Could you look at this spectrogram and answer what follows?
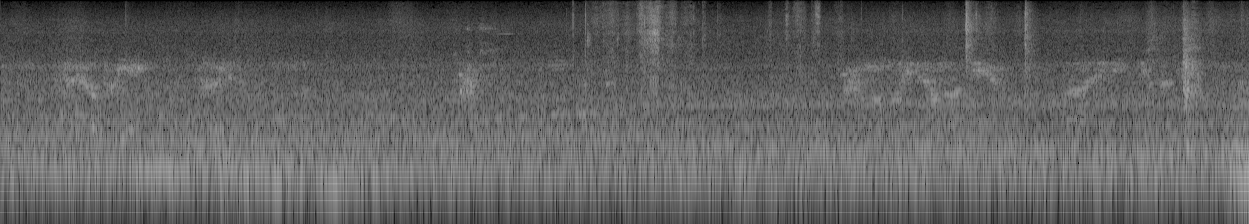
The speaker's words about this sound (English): Hear those CB sounds.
